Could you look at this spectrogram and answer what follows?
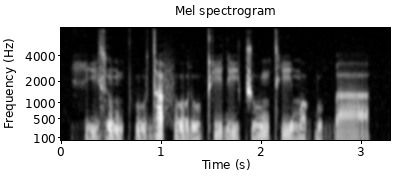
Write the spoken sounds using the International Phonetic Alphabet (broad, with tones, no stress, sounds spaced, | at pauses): h iː˨ z ũ˨ m pʰ uː˨ d a˦ f oː˨ ɾ u˦ kʼ i˦ ɗ iː˦ t͡ʃ uː˦ m tʰ iː˦ m ɔ˦ k͡p u˦ ɡ͡b aː˨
